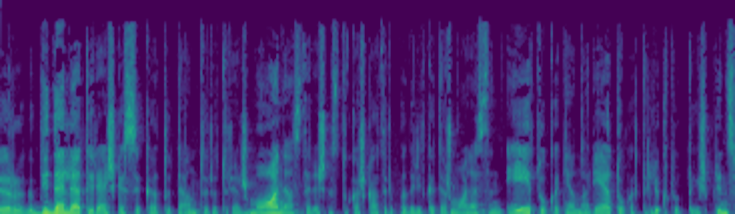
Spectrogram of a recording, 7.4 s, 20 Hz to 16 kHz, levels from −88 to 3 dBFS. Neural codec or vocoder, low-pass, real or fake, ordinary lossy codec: none; 14.4 kHz; real; MP3, 64 kbps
